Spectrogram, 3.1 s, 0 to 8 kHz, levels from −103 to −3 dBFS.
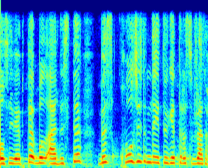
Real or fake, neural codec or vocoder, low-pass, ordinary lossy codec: fake; codec, 16 kHz in and 24 kHz out, 2.2 kbps, FireRedTTS-2 codec; 7.2 kHz; none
